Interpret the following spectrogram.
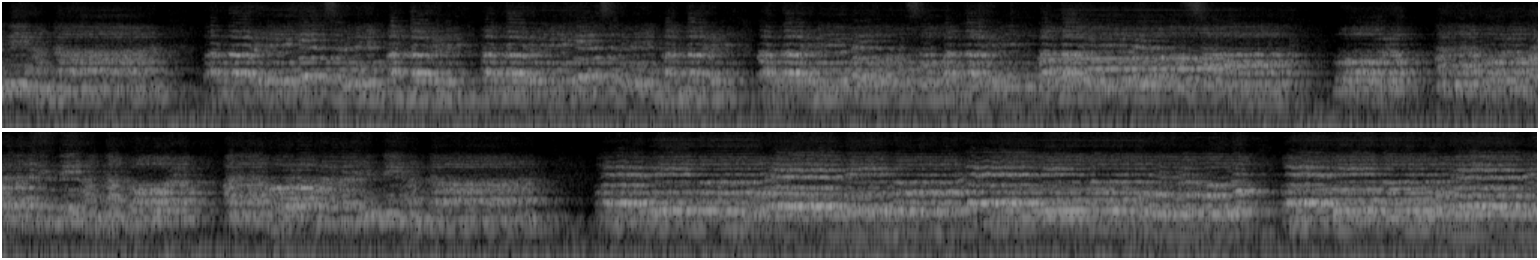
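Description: A choir singing in sustained phrases, with brief breaks between them.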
